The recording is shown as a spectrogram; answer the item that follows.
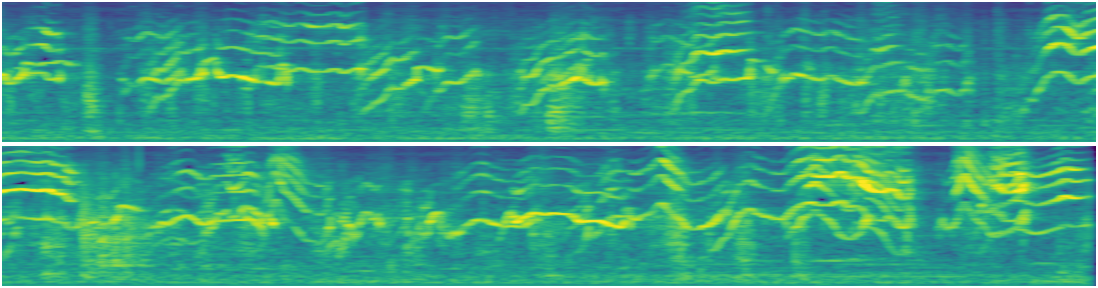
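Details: In a civet breeding enclosure, captive Asian palm civets around a female that gave birth to three young make a mix of bent, warbling squeaks and sharp chirps, mostly steady, with louder arched cries near the end.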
